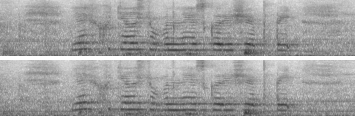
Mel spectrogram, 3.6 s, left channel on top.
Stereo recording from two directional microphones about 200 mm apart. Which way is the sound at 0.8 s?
Centre (ahead or behind).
